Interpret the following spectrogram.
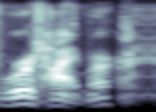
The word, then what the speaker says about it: Wertheimer: even more whole now Max their time is how you pronounce that in German we'd say Max wertheimer a study thinking learning and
